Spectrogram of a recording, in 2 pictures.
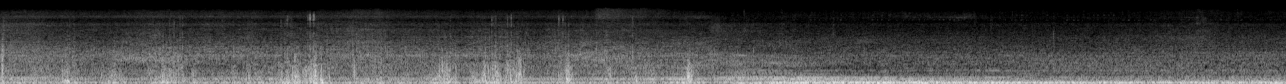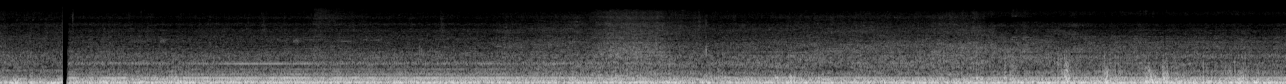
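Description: Sleeper bus running at speed on the highway, heard from inside the cabin: a steady low engine drone and road rumble. Short knocks and rattles come through for the first several seconds, then the rumble grows heavier and steadier.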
